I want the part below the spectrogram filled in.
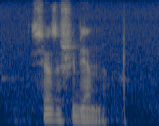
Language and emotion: Russian, neutral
